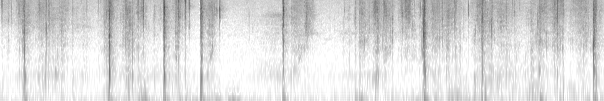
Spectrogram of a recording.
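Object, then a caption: Fluffy slime. A large mass of pale pink fluffy slime is held in both hands in front of the body, without touching the mic, as fingertips and long nails stretch, pull and squish it. It gives soft tearing and crinkling sounds broken by sharp, bright snapping pops that die away almost instantly, over a low, quiet rustle.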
